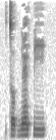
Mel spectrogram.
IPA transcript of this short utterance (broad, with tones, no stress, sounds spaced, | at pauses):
t o˧ ɡ͡b ɛ̃˦ k͡p i˦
